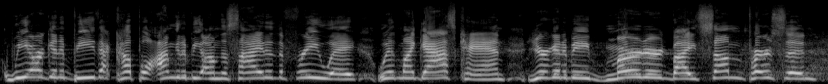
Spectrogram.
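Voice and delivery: high, rushing panicked rant; stressed-out panic. Retold or imitated. Husband frets to laughing wife about being stranded, high and panicked. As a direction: spiral into comic worst-case panic. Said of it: "because I'm stressed out".

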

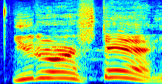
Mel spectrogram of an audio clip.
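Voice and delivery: acted desperate insistence; insistent protest. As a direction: push back hard, pitch jumping up. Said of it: "he persisted".

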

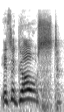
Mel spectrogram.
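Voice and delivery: mildly acted frightened yell, drawn out; fearful yell. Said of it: "they yell out".

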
